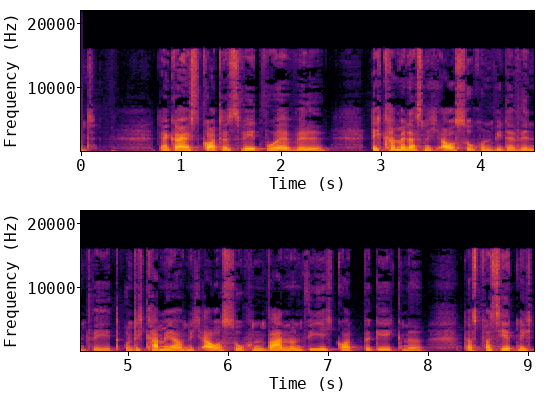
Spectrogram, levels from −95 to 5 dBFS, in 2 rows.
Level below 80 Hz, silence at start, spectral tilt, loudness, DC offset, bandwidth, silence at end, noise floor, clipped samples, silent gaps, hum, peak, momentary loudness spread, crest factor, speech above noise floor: -54 dBFS; 0 s; -6 dB/octave; -19 LUFS; under 0.1%; 16.5 kHz; 0 s; -47 dBFS; under 0.1%; none; none; -2 dBFS; 12 LU; 18 dB; 28 dB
